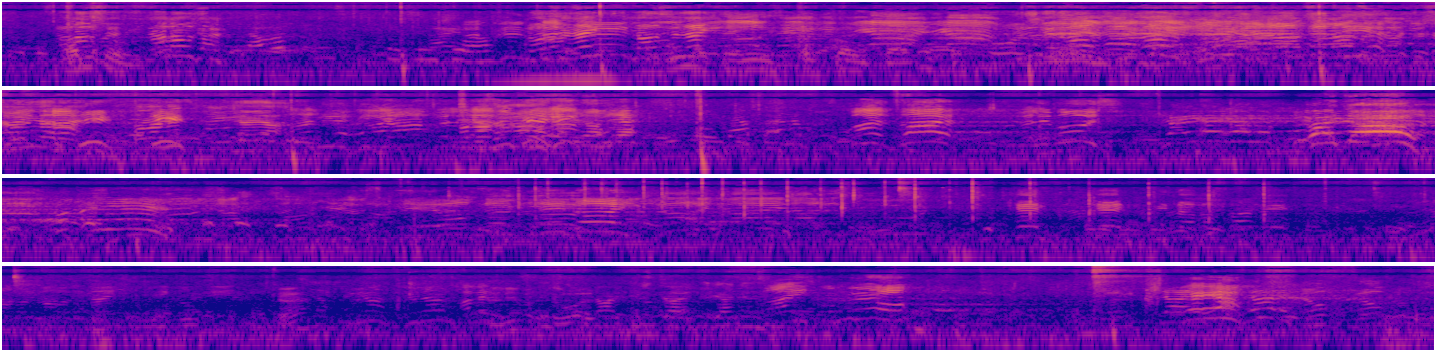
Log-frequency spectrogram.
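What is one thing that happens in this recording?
Young men shout and call out across an open football pitch outdoors.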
